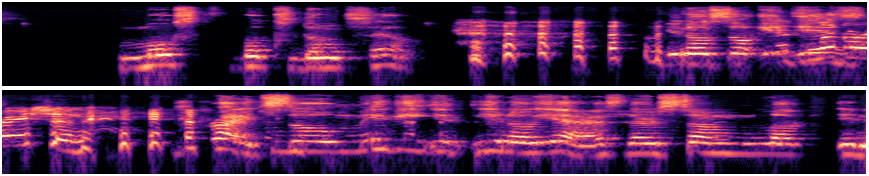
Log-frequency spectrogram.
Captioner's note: laughter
